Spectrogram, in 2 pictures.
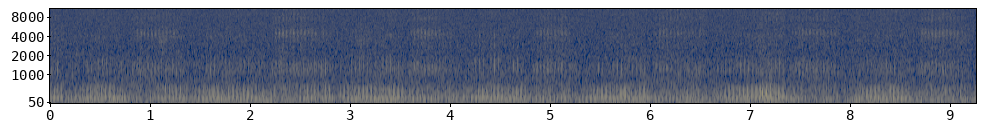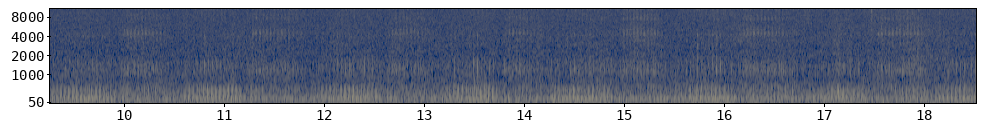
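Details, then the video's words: Romeo, a British Shorthair kitten, purring nonstop while asleep indoors: a continuous low rumbling throb pulsing in steady breaths, roughly 47 cycles a minute, with a soft airy rasp on each inhale and exhale. "Romeo, Sweet British Shorthair Cat Purring"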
